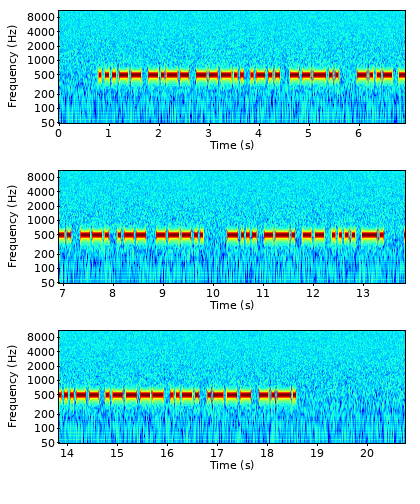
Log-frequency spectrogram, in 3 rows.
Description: Morse code, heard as a keyed tone, hand-sent with a straight key, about 19 wpm, 500 Hz. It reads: 3Y8L8 XNGW8 BGMHN 31FJC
